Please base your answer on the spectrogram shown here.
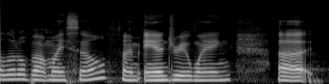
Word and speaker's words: Wang: about myself I'm Andrea Wang uh well I'm Chinese so some people say Wong right and I've had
